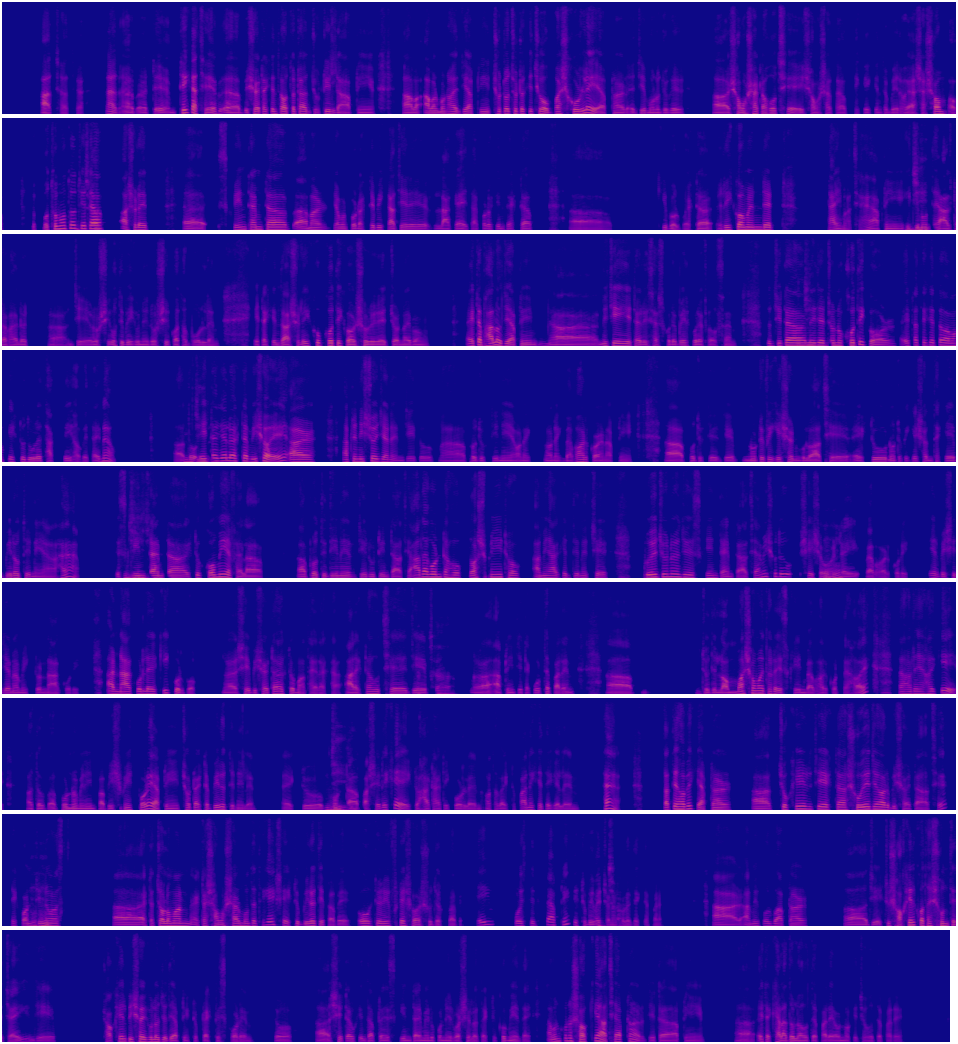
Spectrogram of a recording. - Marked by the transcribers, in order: in English: "প্রোডাক্টিভি"; "productivity" said as "প্রোডাক্টিভি"; "কাজে" said as "কাজেরে"; in English: "recommended time"; in English: "ultraviolet"; in English: "continuous"
- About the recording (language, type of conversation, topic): Bengali, advice, বর্তমান মুহূর্তে মনোযোগ ধরে রাখতে আপনার মন বারবার কেন বিচলিত হয়?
